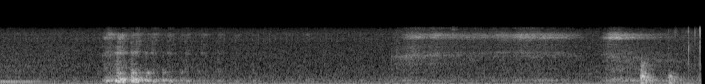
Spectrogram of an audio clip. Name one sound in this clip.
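A young man speaks close into a microphone.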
